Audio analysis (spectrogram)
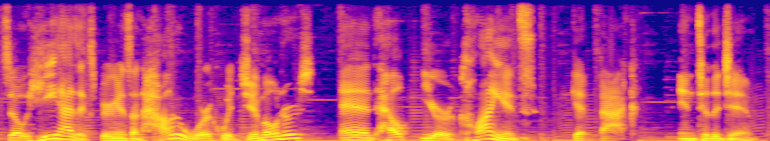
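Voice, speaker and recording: A man's voice: medium pitch, sing-song, takes it slowly, fairly bright tone, soft background music. A man born in Colombia hosting a casual podcast interview, enthusiastic and a bit rambling, repeating his praise. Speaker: podcast host.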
